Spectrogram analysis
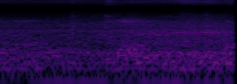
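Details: Branded nebulizer being repaired: continuous rumbling motor hum running steadily; nebulizer compressor running.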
